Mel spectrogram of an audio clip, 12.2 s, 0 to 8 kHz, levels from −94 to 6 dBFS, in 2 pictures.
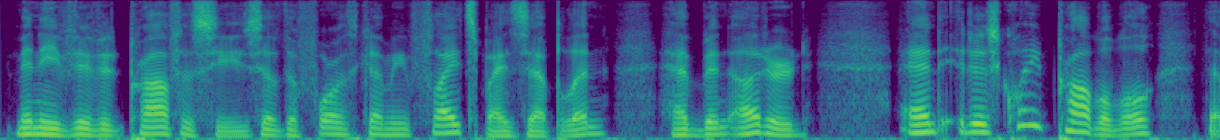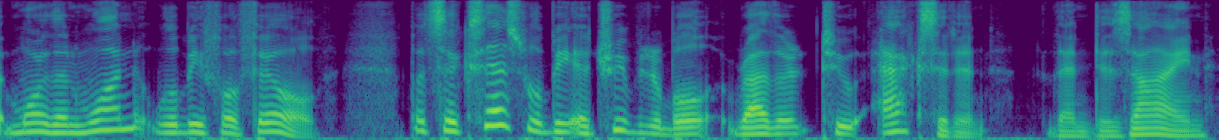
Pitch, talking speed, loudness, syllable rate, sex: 145 Hz, 165 wpm, -18 LUFS, 5.7 syllables/s, male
